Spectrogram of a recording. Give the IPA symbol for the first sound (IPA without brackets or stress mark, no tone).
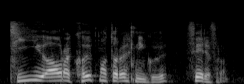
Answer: t̪ʰ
